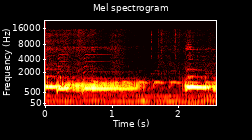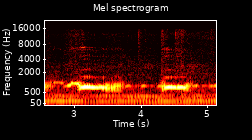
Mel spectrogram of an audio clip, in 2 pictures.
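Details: Melodious cooing of a Bangkok-type zebra dove, played to bring other doves into breeding condition; a long buzzy coo opens, followed by three separate swelling coos spaced about a second apart, with steady low hum throughout.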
